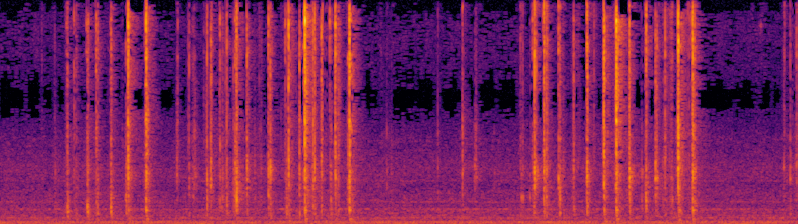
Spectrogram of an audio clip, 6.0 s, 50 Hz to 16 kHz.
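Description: A gray AJAZZ 308i wireless Bluetooth keyboard with round plastic keycaps is typed on with fingertips in rapid taps. Short, sharp clicks, about 28 of them, pause briefly near the middle before continuing. A steady low hum runs underneath.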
